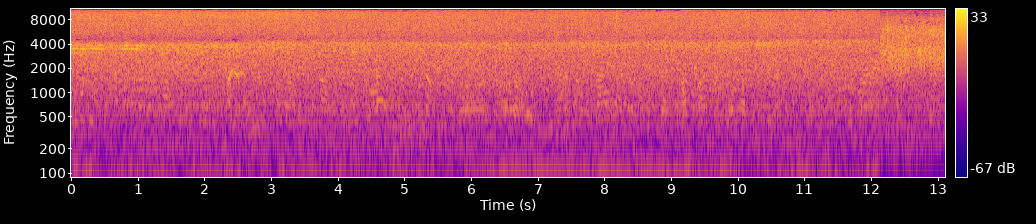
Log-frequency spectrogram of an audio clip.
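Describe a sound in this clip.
Strong wind roars and buffets loudly outdoors.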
